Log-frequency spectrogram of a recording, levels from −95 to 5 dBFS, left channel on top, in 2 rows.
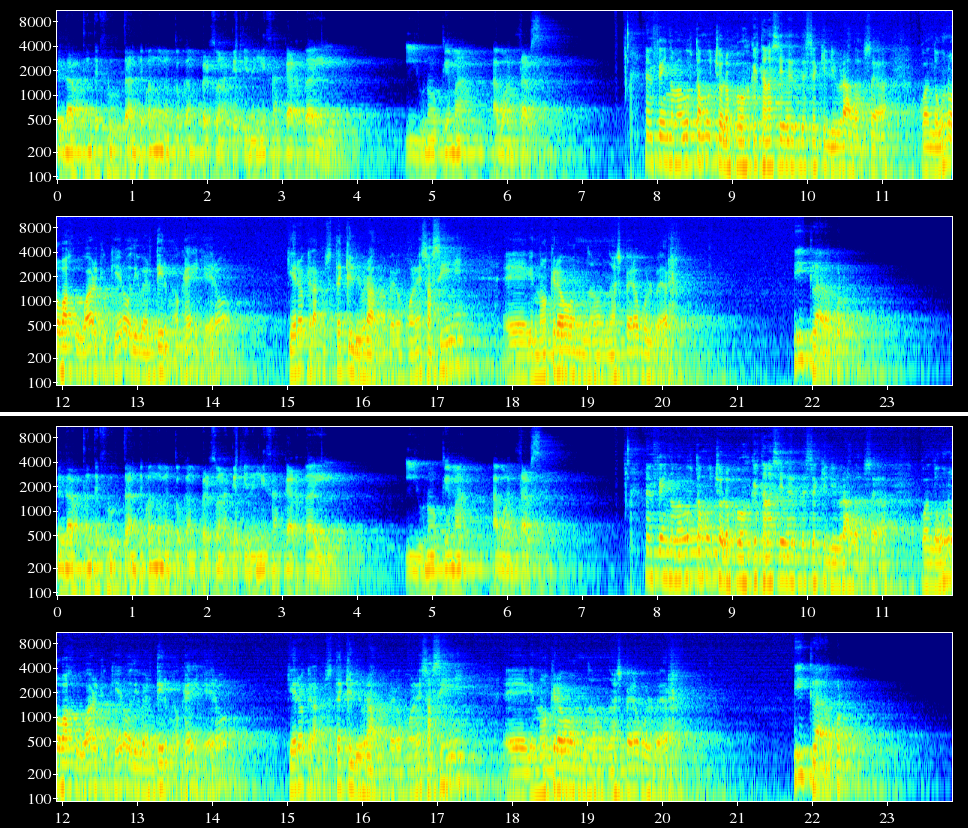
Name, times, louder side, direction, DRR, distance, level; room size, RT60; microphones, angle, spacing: voice 1, 0.0-3.7 4.6-5.5 5.8-6.5 21.7-22.4, equal, 5° right, 2 dB, 0.8 m, -29 dB
voice 2, 7.6-11.1 11.5-14.2 15.0-17.4 17.9-20.3, left 1 dB, 25° left, 7 dB, 0.7 m, -26 dB
11.5 x 10.5 x 4.8 m, 2.1 s
head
